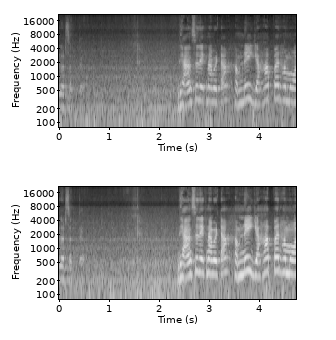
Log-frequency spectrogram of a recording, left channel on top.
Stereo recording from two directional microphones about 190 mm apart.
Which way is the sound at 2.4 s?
25° right (ahead or behind).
